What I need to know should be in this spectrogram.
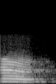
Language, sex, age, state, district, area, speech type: Assamese, male, 18-30, Assam, Sivasagar, urban, conversation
